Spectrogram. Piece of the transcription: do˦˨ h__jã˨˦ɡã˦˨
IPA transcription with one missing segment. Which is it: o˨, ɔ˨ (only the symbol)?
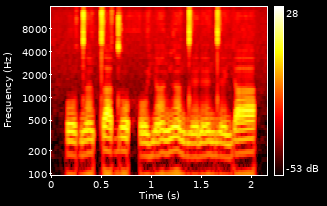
o˨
